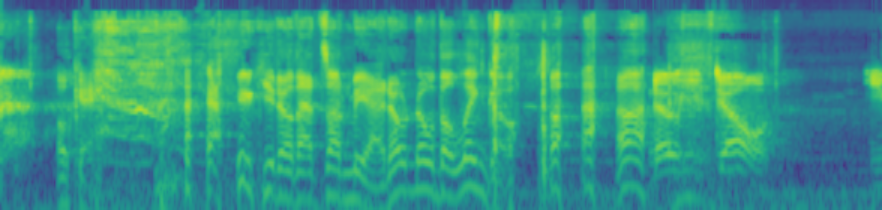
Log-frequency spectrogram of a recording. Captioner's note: chuckling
